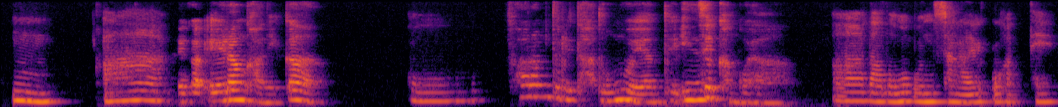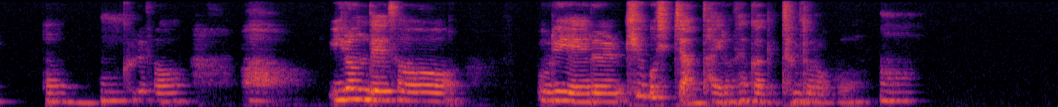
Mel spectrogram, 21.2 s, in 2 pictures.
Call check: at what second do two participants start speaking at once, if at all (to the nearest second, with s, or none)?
none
